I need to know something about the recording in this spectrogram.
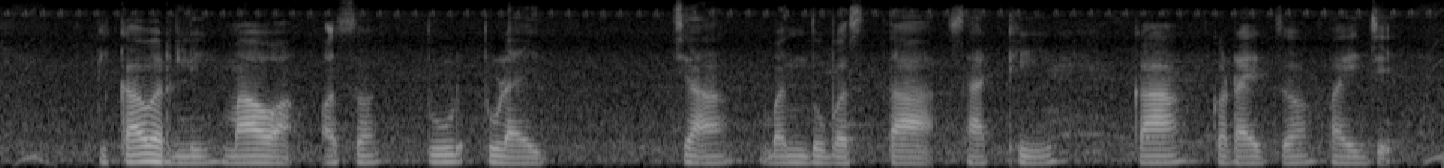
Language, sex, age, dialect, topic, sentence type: Marathi, male, 18-24, Varhadi, agriculture, question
